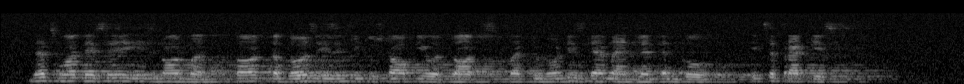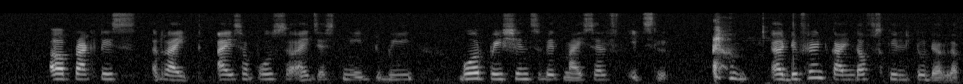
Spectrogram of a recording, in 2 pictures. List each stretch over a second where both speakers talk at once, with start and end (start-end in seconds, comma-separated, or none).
none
